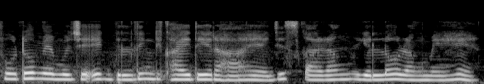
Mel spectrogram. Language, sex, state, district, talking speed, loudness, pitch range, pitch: Hindi, female, Arunachal Pradesh, Papum Pare, 185 wpm, -14 LUFS, 210-235 Hz, 225 Hz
